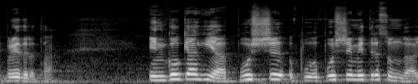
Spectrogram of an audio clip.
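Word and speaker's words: बृहद्रथ: देखिए यहाँ पे तो एक गधा नहीं कहना चाहिए, लाइक जो लास्ट रूलर थे जिसका नाम था बृहदत्ता, बृहदरथा, ठीक है, थोड़ा प्रोनाउंसिएशन अलग है, बृहदरथा।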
